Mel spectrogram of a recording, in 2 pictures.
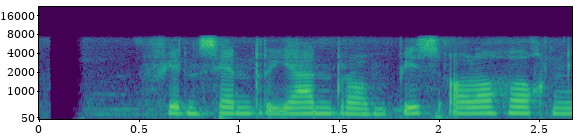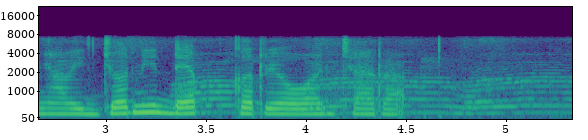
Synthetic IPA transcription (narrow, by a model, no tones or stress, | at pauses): finsɛnrianrɔmpisɔ̰lɔhɔk̚niŋalid͡ʒɔnidɛp̚kəriwawaɲt͡ʃaɾa̰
